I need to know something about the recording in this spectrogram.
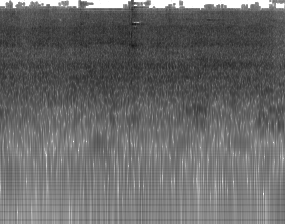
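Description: Heavy dump truck driving slowly past close by, its engine giving a steady rumble.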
